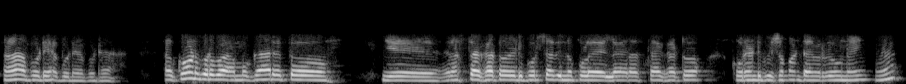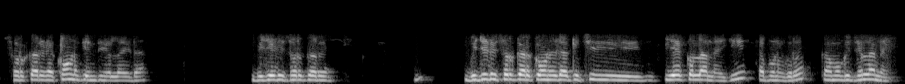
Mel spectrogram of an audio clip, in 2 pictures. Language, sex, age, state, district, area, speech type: Odia, male, 30-45, Odisha, Nabarangpur, urban, conversation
